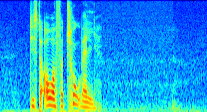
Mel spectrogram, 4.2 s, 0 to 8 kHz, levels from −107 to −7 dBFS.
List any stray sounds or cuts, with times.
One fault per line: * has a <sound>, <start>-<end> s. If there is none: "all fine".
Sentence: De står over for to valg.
all fine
